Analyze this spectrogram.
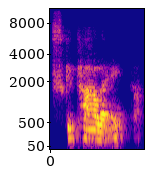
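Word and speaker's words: scytale: It's pronounced sketal.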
